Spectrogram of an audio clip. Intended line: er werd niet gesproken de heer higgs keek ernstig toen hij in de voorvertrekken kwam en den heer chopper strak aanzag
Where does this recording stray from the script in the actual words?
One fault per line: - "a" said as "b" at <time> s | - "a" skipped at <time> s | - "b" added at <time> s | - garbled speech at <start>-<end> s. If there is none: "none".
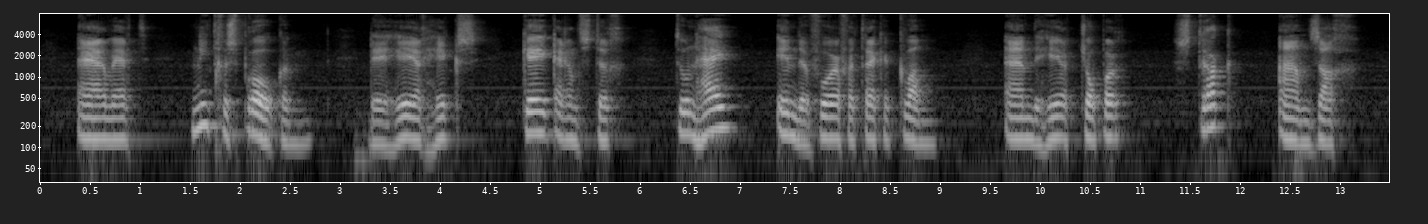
none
